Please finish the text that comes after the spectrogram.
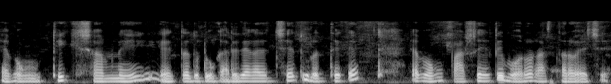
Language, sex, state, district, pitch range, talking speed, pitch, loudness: Bengali, male, Tripura, West Tripura, 135-165 Hz, 155 wpm, 140 Hz, -15 LUFS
